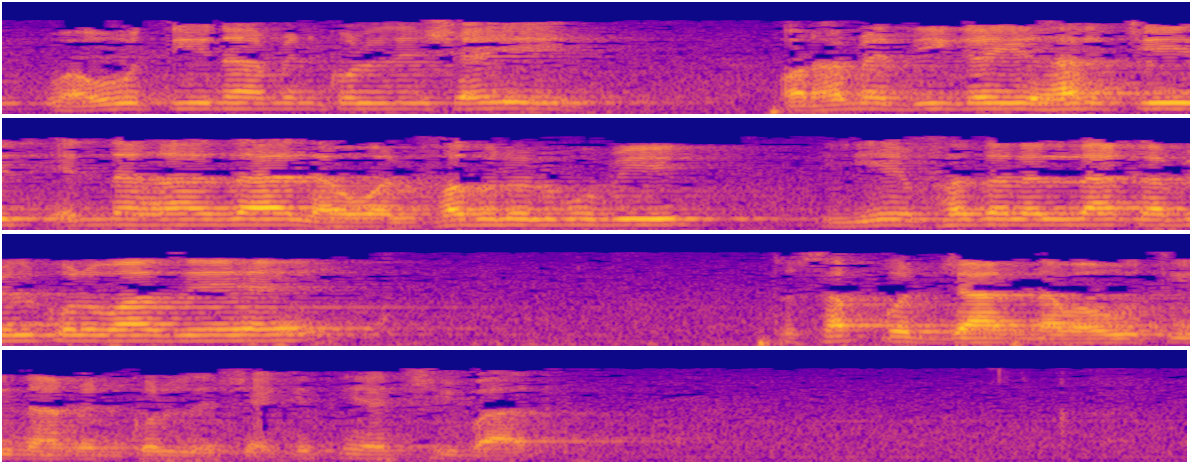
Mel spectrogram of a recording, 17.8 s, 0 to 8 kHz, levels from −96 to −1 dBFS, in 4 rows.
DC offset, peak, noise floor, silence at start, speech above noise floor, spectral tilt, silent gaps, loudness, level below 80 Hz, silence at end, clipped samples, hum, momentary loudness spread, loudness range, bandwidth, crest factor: under 0.1%; -2 dBFS; -46 dBFS; 0 s; 25 dB; -9.5 dB/octave; none; -21 LUFS; -50 dBFS; 0.1 s; under 0.1%; none; 17 LU; 10 LU; 5 kHz; 20 dB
